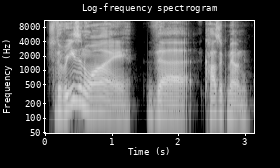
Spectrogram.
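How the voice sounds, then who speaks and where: A man's voice: medium pitch, sing-song, measured pace, dry recording, clean studio sound. A man co-hosting a podcast, affirming his partner's points and reading the closing announcements. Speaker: podcast co-host. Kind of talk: casual discussion and show outro.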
